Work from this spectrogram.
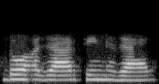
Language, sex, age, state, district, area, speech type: Hindi, female, 18-30, Uttar Pradesh, Prayagraj, rural, conversation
